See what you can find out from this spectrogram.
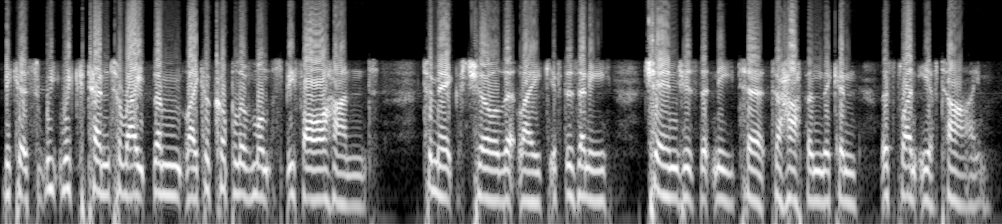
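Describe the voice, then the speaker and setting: A man putting on the voice of a young woman magazine journalist, hoarse, rambling with lots of fillers on a prank call. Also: on the high side, steady tone, normal speed, no room sound, natural voice, rough recording. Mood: friendly, chatty. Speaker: prank caller posing as interviewer.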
